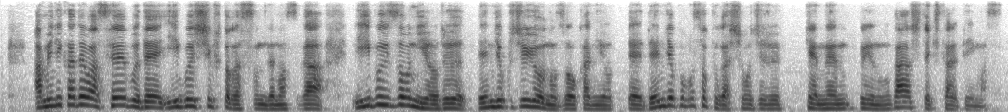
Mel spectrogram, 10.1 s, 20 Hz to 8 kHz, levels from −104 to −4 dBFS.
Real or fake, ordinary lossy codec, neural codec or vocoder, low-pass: real; Opus, 24 kbps; none; 7.2 kHz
